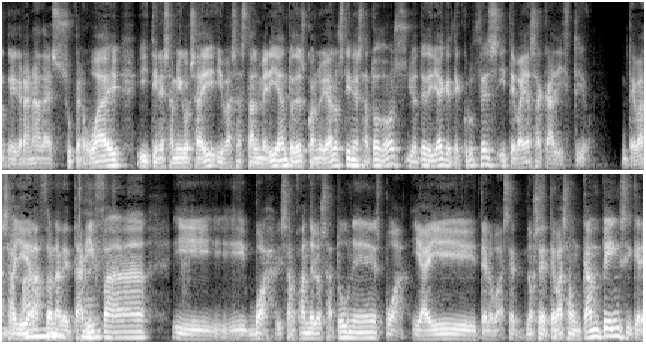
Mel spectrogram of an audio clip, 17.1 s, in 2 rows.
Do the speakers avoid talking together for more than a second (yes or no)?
no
